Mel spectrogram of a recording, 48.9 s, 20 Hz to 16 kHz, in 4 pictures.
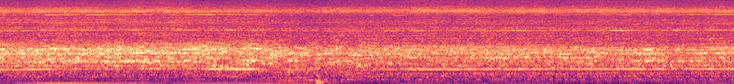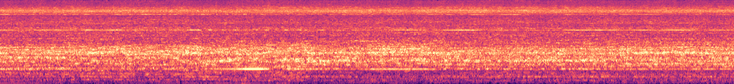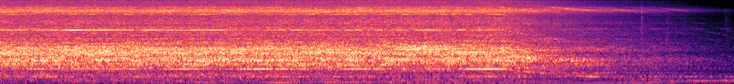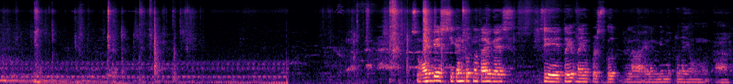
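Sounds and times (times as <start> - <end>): paint spray gun motor whine: 0.0 - 38.8.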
